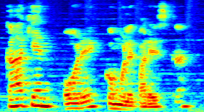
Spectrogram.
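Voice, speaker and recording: A man being interviewed speaks earnestly and emotionally about faith and prayer, often repeating words for emphasis. His voice is medium-pitched and sing-song at a moderate pace. The recording is muffled, with faint music behind him.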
